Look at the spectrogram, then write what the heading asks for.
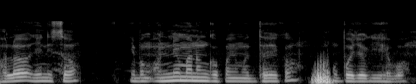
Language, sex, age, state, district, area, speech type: Odia, male, 18-30, Odisha, Balangir, urban, spontaneous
